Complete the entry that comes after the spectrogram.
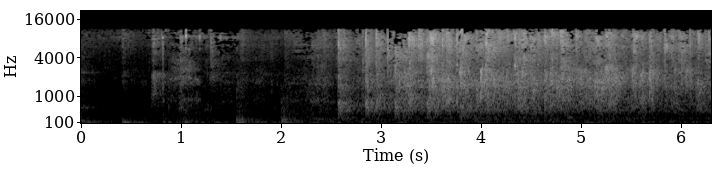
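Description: An audience breaks into applause for a man called to the front, before he has said anything, starting with a few scattered claps and swelling into dense, steady clapping that stays loud for several seconds, with no one speaking over it.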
